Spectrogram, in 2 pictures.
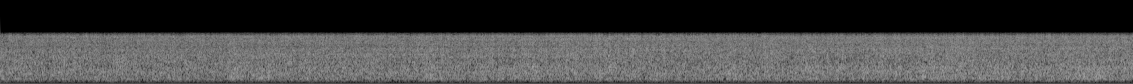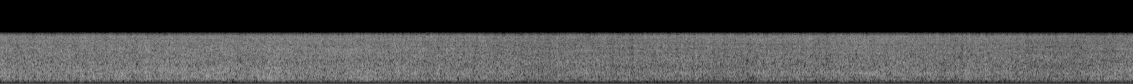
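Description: Double-drop waterfall: water pouring down in a steady, unbroken rush.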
